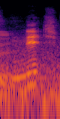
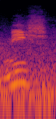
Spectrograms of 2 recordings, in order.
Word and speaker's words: niche: 44 is niche or niche. So in America, again, Americans say this one, 50-50. Again, I am split 50-50. I've said both, and I don't know what sounds better. Both ways. I've heard Americans say niche. I've heard Americans say niche. But it's pretty common to say niche. I lean towards I myself niche. Always said niche, but in Australia, no one says niche. It is niche here in Australia.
